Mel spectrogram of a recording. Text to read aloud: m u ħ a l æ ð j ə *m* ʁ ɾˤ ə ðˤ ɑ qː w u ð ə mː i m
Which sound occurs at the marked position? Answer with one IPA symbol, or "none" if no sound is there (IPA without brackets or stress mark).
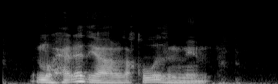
none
